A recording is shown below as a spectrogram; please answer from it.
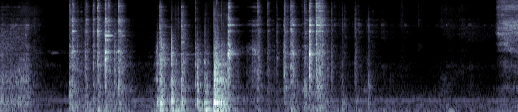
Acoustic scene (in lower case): kitchen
